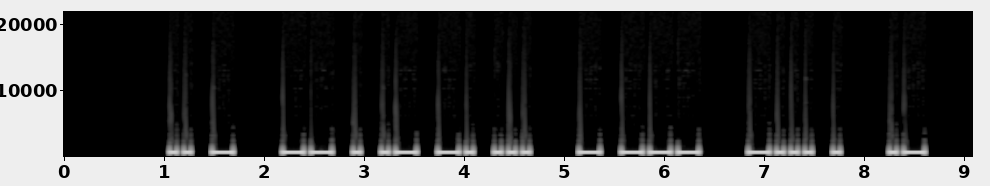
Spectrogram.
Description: Morse code, heard as a keyed tone, about 17 wpm, 700 Hz. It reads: IT MEANS TO BE A
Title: Sets of 5 Words Encore2 17wpm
